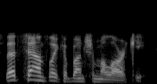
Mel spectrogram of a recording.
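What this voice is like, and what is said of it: Brief put-on Irish accent. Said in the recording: “he gets a little bit of an Irish accent when he says the word malarkey”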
